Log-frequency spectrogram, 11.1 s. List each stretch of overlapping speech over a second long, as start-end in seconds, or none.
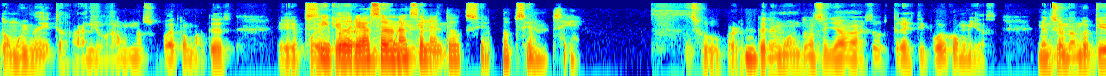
3.0-4.5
